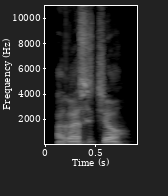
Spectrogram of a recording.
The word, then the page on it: aga swco: Apatani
